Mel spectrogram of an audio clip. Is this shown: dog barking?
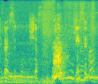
yes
